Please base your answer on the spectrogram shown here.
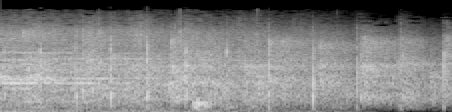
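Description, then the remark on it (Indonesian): An audience applauds steadily, with many overlapping claps forming a dense, even wash of sound and a few sharper individual claps standing out, sustained at a fairly loud level throughout. “tepuk tangan dulu dong”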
